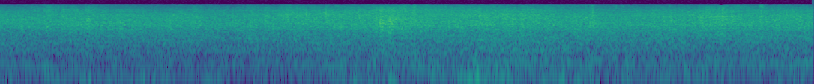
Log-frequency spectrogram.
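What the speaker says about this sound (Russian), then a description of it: "Сегодня у нас ветрено, поэтому будет все шуметь." Wind and surf on the Azov Sea shore on a blustery day: a steady, close broadband roar of breaking waves mixed with wind buffeting the microphone, swelling briefly in the middle.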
